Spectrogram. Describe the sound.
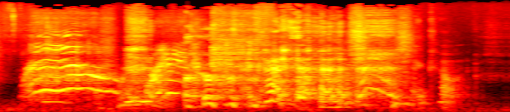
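During a tabletop role-playing game, a person loudly imitates an angry cat attacking with its claws, letting out a continuous yowling snarl with wavering pitch for about three seconds before it cuts off.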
